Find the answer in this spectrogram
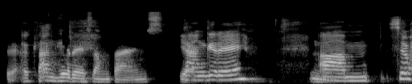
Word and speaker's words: Tangere: Tangere sometimes.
